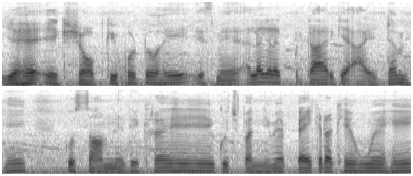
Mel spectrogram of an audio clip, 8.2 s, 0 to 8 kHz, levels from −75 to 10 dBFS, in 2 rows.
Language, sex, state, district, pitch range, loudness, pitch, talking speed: Hindi, male, Uttar Pradesh, Jalaun, 105-125 Hz, -18 LUFS, 120 Hz, 185 wpm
